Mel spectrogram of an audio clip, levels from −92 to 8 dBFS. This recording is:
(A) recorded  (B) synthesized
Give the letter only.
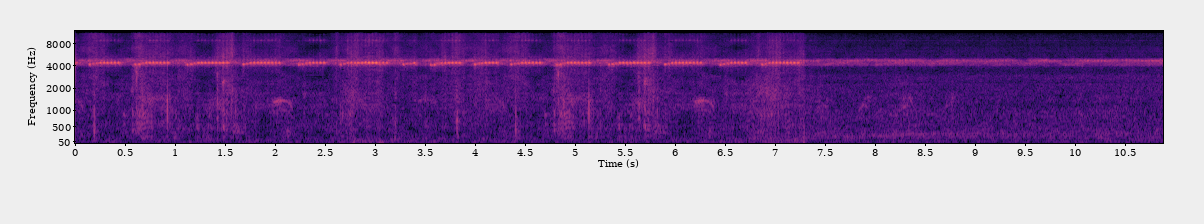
B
